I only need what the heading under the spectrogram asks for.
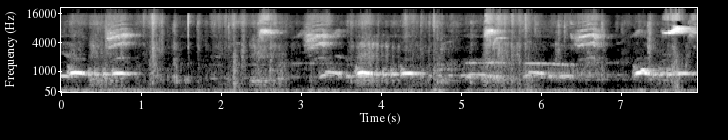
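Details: Perkutut (zebra dove) on a Sunday morning singing repeated coo phrases, each a short rolling series of mellow notes with bright accents, separated by pauses, while small birds chirp high in the background.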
